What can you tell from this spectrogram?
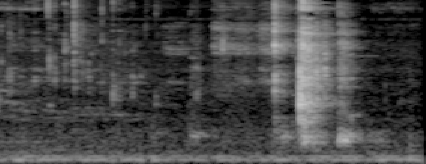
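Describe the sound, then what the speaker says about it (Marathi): Dahi kadhi thickened with besan coming to a boil gives off a few soft plops and bubbling pops over a low background hum, faint at first, then a louder cluster near the end. "मस्त आता ह्याला थोडीशी आपण उकळी येऊ देऊ"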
